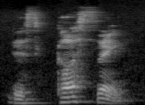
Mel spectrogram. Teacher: The emphasis on the second syllable.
